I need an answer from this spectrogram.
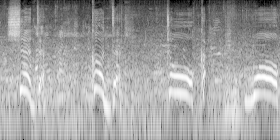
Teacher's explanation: in all these words we don't pronounce l it's a silent letter here like the video thank you for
